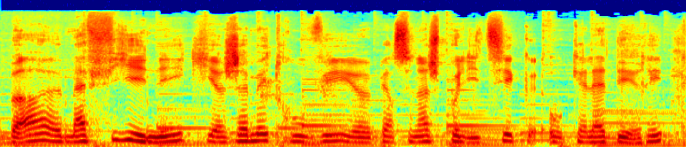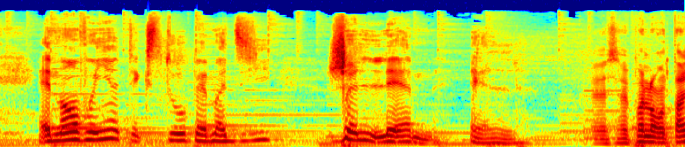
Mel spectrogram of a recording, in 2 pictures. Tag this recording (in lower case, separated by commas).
music, speech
